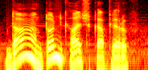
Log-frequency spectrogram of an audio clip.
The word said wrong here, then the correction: Шкаплеров: или Шкаплеров, простите уж за мое невежество.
